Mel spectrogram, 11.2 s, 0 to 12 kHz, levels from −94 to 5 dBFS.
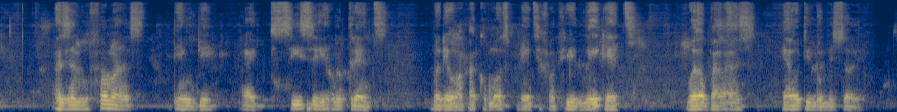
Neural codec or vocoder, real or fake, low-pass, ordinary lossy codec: codec, 24 kHz, 3 kbps, HILCodec; fake; none; none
